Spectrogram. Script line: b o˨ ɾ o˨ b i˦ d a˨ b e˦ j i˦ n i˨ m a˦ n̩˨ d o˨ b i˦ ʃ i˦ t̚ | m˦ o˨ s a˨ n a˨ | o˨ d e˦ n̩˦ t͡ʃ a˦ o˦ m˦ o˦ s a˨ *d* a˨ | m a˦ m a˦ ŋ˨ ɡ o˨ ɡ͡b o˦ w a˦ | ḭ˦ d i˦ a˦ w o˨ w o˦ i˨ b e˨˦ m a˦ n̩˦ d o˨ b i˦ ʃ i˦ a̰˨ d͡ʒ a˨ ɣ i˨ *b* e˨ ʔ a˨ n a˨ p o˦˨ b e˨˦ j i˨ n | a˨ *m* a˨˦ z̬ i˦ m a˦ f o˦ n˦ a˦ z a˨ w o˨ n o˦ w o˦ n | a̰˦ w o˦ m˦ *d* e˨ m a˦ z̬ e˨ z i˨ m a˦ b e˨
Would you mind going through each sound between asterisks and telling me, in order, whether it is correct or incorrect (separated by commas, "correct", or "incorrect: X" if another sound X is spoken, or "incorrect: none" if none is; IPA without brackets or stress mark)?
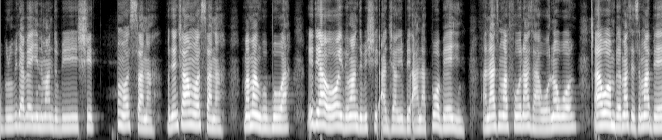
incorrect: n, correct, incorrect: n, incorrect: b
